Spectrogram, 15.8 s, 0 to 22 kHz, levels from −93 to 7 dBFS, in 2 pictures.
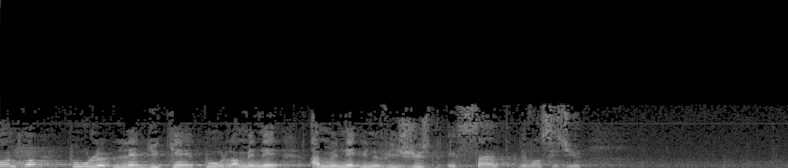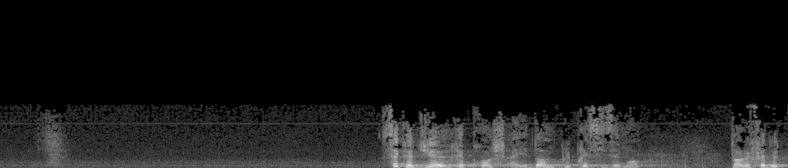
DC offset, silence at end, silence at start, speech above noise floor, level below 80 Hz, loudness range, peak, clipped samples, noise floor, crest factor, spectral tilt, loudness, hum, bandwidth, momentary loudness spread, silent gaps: under 0.1%; 0 s; 0 s; 33 dB; -60 dBFS; 14 LU; -4 dBFS; under 0.1%; -55 dBFS; 20 dB; -6 dB/octave; -23 LUFS; none; 8.4 kHz; 15 LU; none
